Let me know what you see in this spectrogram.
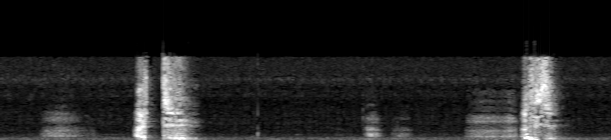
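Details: Several sharp, explosive sneezes, each preceded by a short in-breath, with soft vocal sounds and laughter around them; a baby reacts whenever a person sneezes; sneezing.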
